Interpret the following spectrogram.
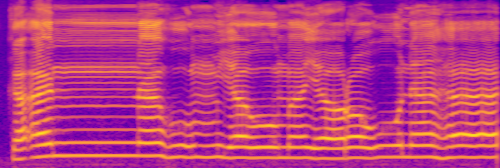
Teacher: Ka'annahum, nun sabdu dengungkan wajibul gunnah.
